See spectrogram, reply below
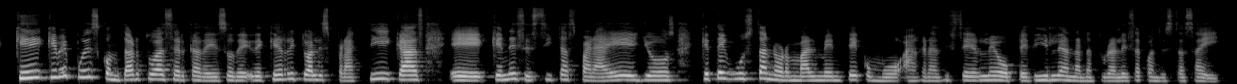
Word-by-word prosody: ¿Qué 305 +2 +6
qué 330 +1 +3
me 380 +3 +2
puedes 335 -2 -1
contar 220 -2 +1
tú 235 -1 +2
acerca 210 -4 0
de 175 0 -1
eso, 180 +3 -3
de 180 0 -1
de 190 0 0
qué 225 +2 +2
rituales 225 -4 0
practicas, 215 +5 +2 0.3
eh, 185 -1 +4
qué 215 +1 +2
necesitas 220 -2 -2
para 175 -4 -1
ellos, 200 0 +2 0.2
qué 250 - +1
te 280 +2 +4
gusta 260 +1 +1
normalmente 190 -1 0
como 165 -3 -5
agradecerle 185 +3 -3
o 180 -1 +1
pedirle 200 +4 -1
a 195 - +1
la 170 -1 -2
naturaleza 165 +2 -5
cuando 170 -4 -7
estás 160 +1 -11
ahí? 150 -3 -6
195 Hz, 160 wpm, -23 LUFS, 180-225 Hz, 0.3 s, Qué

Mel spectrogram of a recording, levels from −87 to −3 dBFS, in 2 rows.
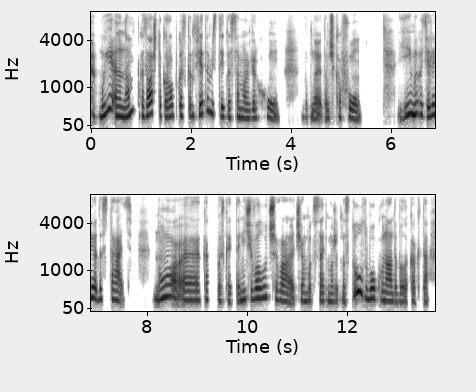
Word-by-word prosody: Мы, 235 - +4
э, 215 -8 +3
нам 205 +7 +4
показалось, 235 +3 +4
что 255 -5 -3
коробка 220 +3 0
с 210 - -12
конфетами 245 +8 0
стоит 205 -6 -2
на 185 - -1
самом 180 -2 -3
верху, 175 +1 -4 0.4
вот - - -16
на 80 0 -1
этом 165 - -6
шкафу, 175 -2 -2 0.7
и 220 +10 +1
мы 250 +1 +5
хотели 225 -2 +1
её 240 -2 +4
достать. 210 - -4 0.4
Но, 230 +6 +2
э, 190 0 0
как 200 -1 -3
бы 175 - -6
сказать-то, 165 0 -7
ничего 210 +4 +2
лучшего, 225 -8 +1
чем 175 -1 -3
вот - - -7
встать, 170 0 -4
может, 165 0 -6
на - - -5
стул 370 +2 +6
сбоку 220 -3 +1
надо 170 -2 0
было 85 - -5
как-то, - - -7
205 Hz, 165 wpm, -21 LUFS, 180-230 Hz, 0.7 s, стул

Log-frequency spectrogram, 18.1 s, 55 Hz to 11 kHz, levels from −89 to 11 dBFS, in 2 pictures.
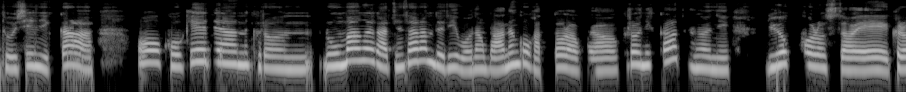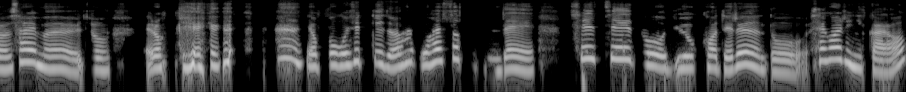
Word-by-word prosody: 도시니까 230 +1 0 0.4
어 300 0 +2
거기에 290 +5 -1
대한 285 -3 +2
그런 215 -4 -3
로망을 325 +7 +4
가진 235 -3 0
사람들이 300 -8 +2
워낙 205 0 -2
많은 205 +7 +2
것 285 -1 0
같더라고요. 195 -2 -2
그러니까 275 +6 0
당연히 210 -3 -2 0.4
뉴욕커로서의 215 -6 +1
그런 205 0 +1
삶을 220 - +2
좀 195 -1 -4 0.4
이렇게 230 +2 +2 1.0
엿보고 250 +2 +1
싶기도 285 -6 -2
하고 265 +3 0
했었을 335 +3 +2 0.3
텐데 190 0 -1 0.3
실제로 365 - +1
뉴요커들은 220 +3 +1
또 170 -3 -3
생활이니까요, 285 - +1
235 Hz, 265 characters per minute, -23 LUFS, 205-280 Hz, 1.0 s, 로망을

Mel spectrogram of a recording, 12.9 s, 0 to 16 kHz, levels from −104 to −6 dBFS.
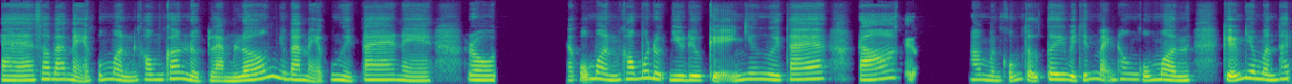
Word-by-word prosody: à, 195 0 +1
sao 240 +2 0
ba 235 -1 +1
mẹ 185 -8 -2
của 205 - -2
mình 210 -7 -1
không 220 +2 -2
có 255 +3 +1
lược 185 -10 -2
làm 165 -1 0
lớn 225 - +3
như 285 - -2
ba 220 -2 +2
mẹ 190 -7 -2
của 215 - -4
người 190 -5 0
ta 215 0 +1
nè, 175 -3 -1 0.4
rồi 200 -1 +3 0.7
là 185 - -6
của 195 - -1
mình 230 -6 +1
không 245 +2 +1
có 290 - +1
được 255 -5 +1
nhiều 200 -1 +2
điều 195 0 +4
kiện 195 +2 0
như 240 +1 -2
người 220 -4 +1
ta, 235 +4 +2 0.3
đó, 225 +8 +2
kiểu, - - -4 0.6
nên 220 -2 -3
mình 185 - -2
cũng 195 +6 -4
tự 190 -8 +1
ti 230 -1 +4
về 195 -4 +4
chính 210 +8 -2
bản 215 0 -3
thân 230 -1 -5
của 185 - 0
mình, 195 -3 +2 0.3
kiểu 195 +6 +5
như, 285 -1 +2
mình 225 -5 +1
thấy, 255 +4 -2
215 Hz, 225 wpm, -20 LUFS, 195-235 Hz, 0.7 s, kiểu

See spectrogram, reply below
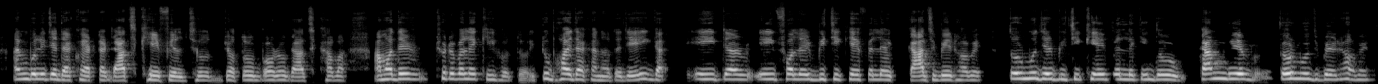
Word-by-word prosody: আমি 240 +1 +2
বলি 245 0 +5
যে, 240 - +6
"দেখো 200 +2 -3
একটা 200 +1 -3
গাছ 185 0 +3
খেয়ে 205 -3 0
ফেলছো, 185 0 -2 0.3
যত 195 0 -4 0.2
বড় 205 0 -1
গাছ 175 0 -2
খাবা" 195 -1 -6 0.4
আমাদের 240 +2 +5 0.3
ছোটবেলায় 250 -2 0
কি 225 - -4
হতো? 185 0 -10
একটু 265 - -5
ভয় 245 0 +4
দেখানো 205 -3 -2
হতো 185 - -7
যে 200 - +1
এই 255 - -1
গা - - +1 0.4
এইটার 235 -1 +1 0.3
এই 245 - +1
ফলের 235 -1 +2
বিচি 235 0 -3
খেয়ে 230 -2 0
ফেললে 220 -1 -3 0.3
গাছ 195 +1 +3
বের 210 -1 +1
হবে। 200 0 -4 0.3
তরমুজের 265 -1 +5
বিচি 230 +2 -4
খেয়ে 235 -1 +4
ফেললে 230 -1 0
কিন্তু 225 0 0 0.4
কান 245 +1 +6
দিয়ে 255 -1 +8 0.4
তরমুজ 255 0 +5
বের 225 -1 0
হবে। 220 -2 -4
230 Hz, 185 wpm, -21 LUFS, 200-245 Hz, 0.4 s, দিয়ে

